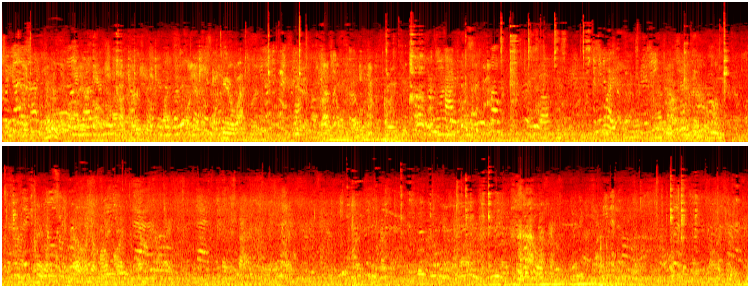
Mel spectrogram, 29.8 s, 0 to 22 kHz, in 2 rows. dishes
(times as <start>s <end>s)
21.8s 25.3s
